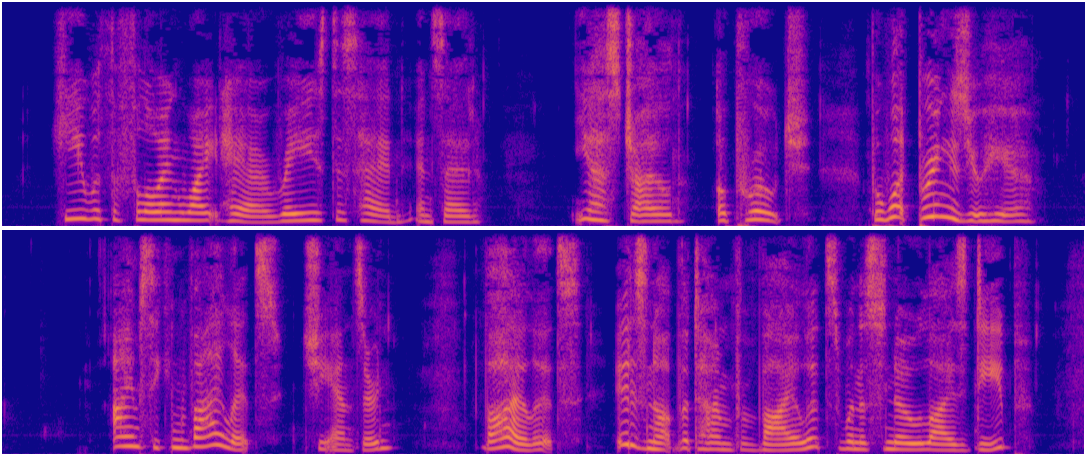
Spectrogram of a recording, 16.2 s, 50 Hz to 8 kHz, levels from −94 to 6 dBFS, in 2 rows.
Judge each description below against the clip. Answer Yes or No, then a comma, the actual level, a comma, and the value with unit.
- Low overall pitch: No, high, 245 Hz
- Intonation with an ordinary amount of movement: Yes, average, 4.5 semitones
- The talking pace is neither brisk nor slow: Yes, average, 150 wpm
